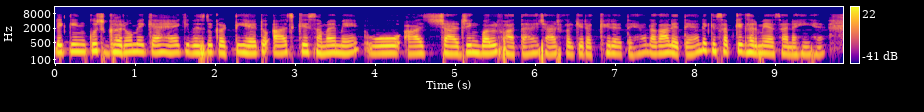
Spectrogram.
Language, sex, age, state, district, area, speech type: Hindi, female, 30-45, Uttar Pradesh, Chandauli, urban, spontaneous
